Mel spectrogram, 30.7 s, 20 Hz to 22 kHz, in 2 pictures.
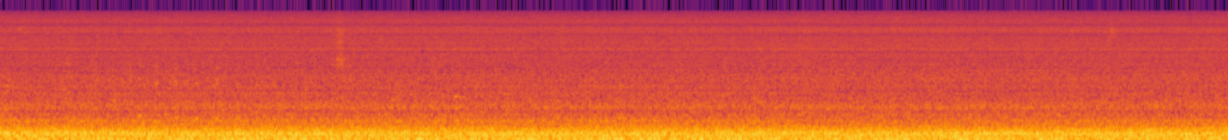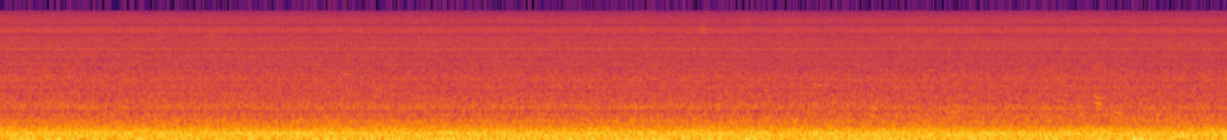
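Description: Steady low hum inside the cabin of a Boeing 737-700 standing at the gate, with no change in pitch or level.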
